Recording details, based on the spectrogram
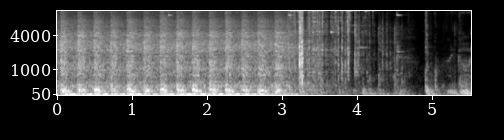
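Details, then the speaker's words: Nissan S13 SR20DET stored a month and a half, low battery, cranked with fuel off on a 20 amp jump starter to build oil pressure: even cranking pulses, then uneven catches as if firing; owner suspects a leaky injector. "she wants to go she wants to go on fumes actually if it's going maybe that's a leaky injector"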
